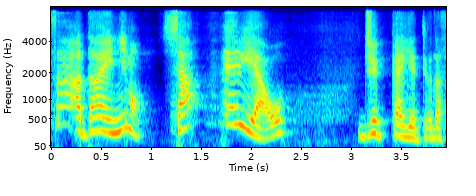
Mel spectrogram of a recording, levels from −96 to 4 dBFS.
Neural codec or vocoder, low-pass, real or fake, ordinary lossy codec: codec, 16 kHz, about 1 kbps, DyCAST, with the encoder's durations; 7.2 kHz; fake; AAC, 32 kbps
